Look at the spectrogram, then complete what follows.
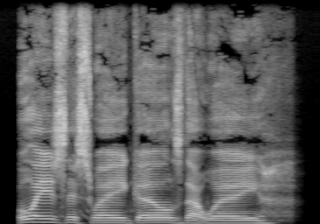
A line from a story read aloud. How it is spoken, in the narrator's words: a pale-faced guard intoned, too bored with the plight of human misery even to look up over his desk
